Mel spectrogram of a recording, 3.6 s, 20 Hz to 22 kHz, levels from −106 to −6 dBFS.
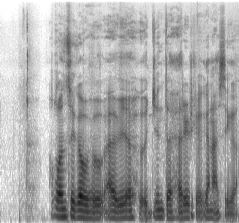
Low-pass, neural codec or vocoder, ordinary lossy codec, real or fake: none; none; none; real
